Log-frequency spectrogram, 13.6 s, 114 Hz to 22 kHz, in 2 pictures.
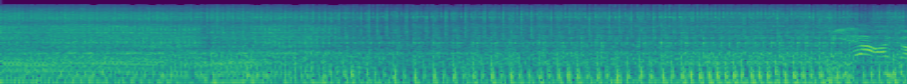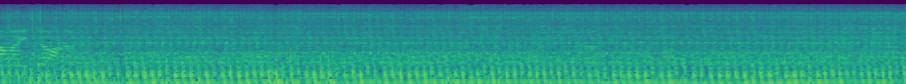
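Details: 1998 Briggs & Stratton 60 Intek Edge 6hp, after oil change and leak repair, running fast at zero throttle: a loud, fast, uneven clatter and knock, as if about to seize despite correct oil level. It dies on its own; cause unconfirmed.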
